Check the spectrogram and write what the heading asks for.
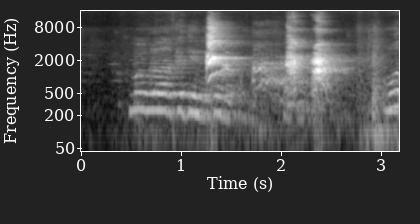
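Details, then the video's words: Twenty-one-day-old Siberian Husky puppies barking and fighting together: a wavering, nasal whine that breaks into sharp high yelps, several in quick succession. "21 days cute husky puppies barking & fighting together"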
